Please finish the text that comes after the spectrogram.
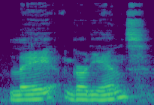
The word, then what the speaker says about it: Les Gardiens: And it's the Les Gardiens. Hope I pronounced that right. S is silent.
